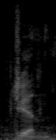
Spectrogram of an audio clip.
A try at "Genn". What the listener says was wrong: it's Gen, not Jen. It's Gen Greymane. Not Jen Greymane.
